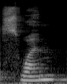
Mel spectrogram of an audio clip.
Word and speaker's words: Sven: And then this Sven. Swen. How do you say his name? Swen. Okay, Swen.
